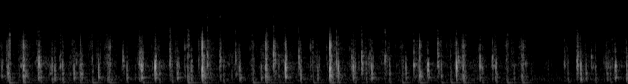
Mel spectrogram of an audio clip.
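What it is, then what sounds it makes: Plastic mechanical keyboard. Fingertips type continuously on a small 68-key NiZ Plum Atom 68 mechanical keyboard with a white plastic case and purple and yellow Domikey Gas Attack plastic SA keycaps, resting on a desk pad. A rapid, steady stream of short, clicky plastic taps comes through, each dying away almost instantly, with a mid-range clack and bright edges. There is a brief pause near the end before the typing resumes.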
